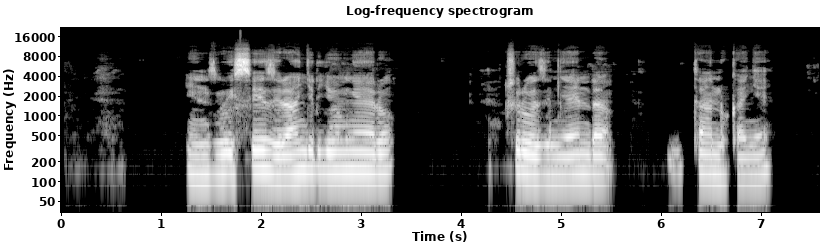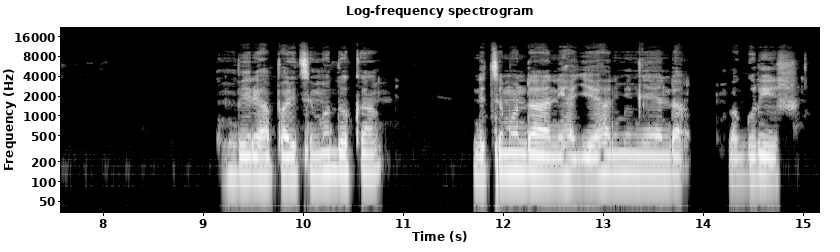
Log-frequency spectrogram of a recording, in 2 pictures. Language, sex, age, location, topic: Kinyarwanda, female, 18-24, Kigali, finance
